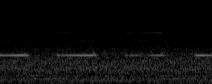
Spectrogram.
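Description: Repeated electronic reversing beeps from a truck backing in within a European trucking video game, steady evenly spaced tones over a low engine hum, fairly quiet.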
